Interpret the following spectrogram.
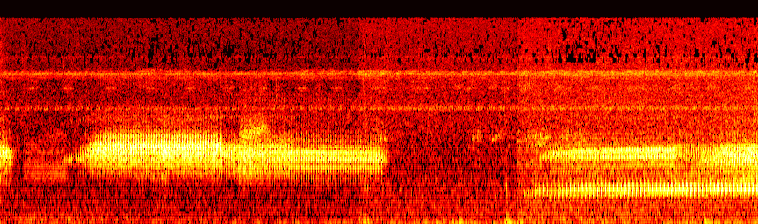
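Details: Frogs, toads and tree frogs outdoors: a long, rapid, steady trill swells up, holds for several seconds, breaks off, then a second lower rattling trill rises in over quiet background hiss.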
